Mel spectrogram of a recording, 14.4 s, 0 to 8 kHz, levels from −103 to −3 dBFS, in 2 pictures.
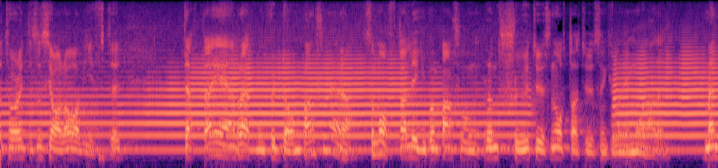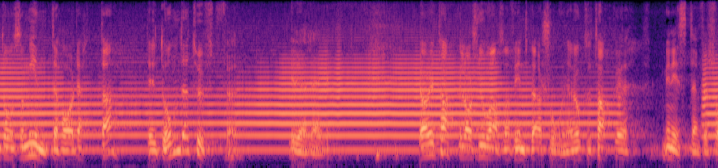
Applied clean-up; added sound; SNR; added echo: none; Trumpet; -2 dB; none.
